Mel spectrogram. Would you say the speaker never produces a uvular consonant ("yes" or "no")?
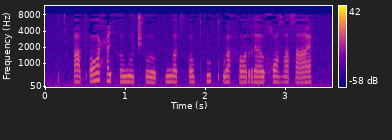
no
